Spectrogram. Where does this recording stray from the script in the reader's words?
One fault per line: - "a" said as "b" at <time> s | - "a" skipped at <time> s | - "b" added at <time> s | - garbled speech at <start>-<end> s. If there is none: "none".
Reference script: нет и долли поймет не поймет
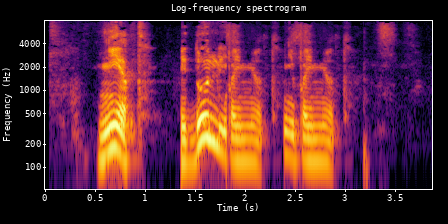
none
